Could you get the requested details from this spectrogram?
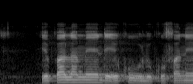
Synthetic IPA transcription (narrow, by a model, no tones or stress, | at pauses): jɛpʼalamɛndʱɛek̬ʼuluk̬ufanɛː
